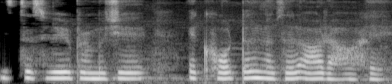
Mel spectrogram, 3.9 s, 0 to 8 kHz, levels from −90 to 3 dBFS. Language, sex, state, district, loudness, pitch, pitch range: Hindi, male, Arunachal Pradesh, Papum Pare, -15 LUFS, 210 Hz, 205-220 Hz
